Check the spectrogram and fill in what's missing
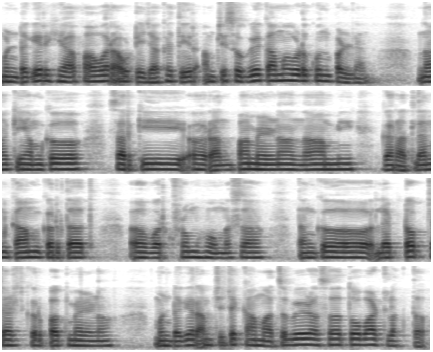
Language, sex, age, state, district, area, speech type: Goan Konkani, male, 18-30, Goa, Salcete, urban, spontaneous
